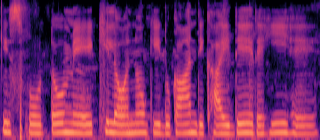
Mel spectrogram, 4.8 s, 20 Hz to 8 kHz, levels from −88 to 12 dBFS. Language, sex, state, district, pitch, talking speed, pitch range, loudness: Hindi, female, Uttar Pradesh, Lucknow, 190 Hz, 125 wpm, 185-195 Hz, -15 LUFS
